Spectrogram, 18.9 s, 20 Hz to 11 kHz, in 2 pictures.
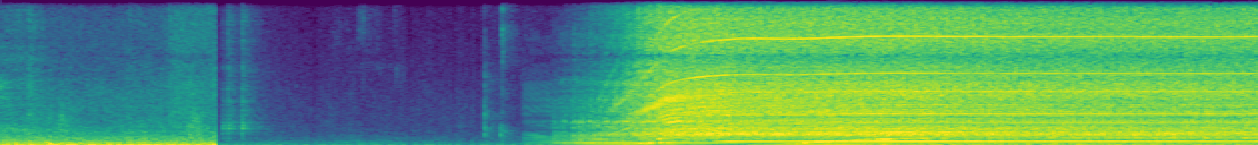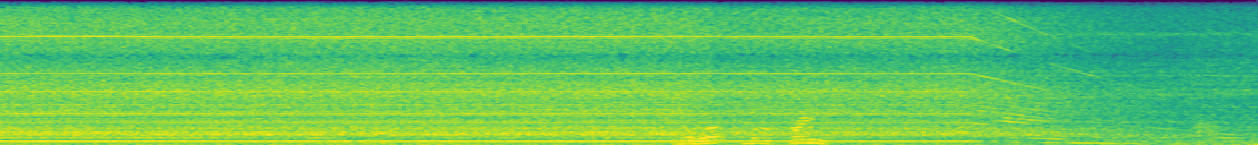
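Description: A Lowrider 4 CNC router spins up after a short silent gap, then holds a loud, steady high-pitched whine while cutting a shallow 1/16-inch-deep square, with faint tonal shifts as the head changes direction.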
